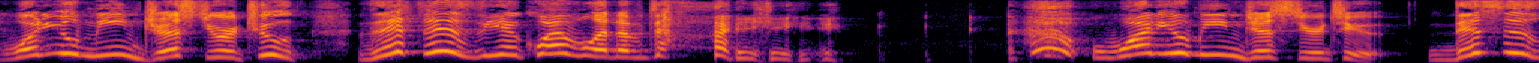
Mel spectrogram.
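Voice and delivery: high-pitched, dramatic outrage; hammed-up indignant squawk; indignant protest. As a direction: protest as if mortally wronged. Retold indignant protest to Kai.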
